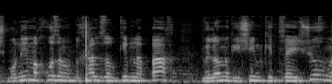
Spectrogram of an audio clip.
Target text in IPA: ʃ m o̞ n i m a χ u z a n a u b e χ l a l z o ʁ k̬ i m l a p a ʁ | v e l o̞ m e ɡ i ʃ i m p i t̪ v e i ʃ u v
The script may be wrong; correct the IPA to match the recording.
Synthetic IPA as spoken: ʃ m o̞ n i m a χ u z a n a u b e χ l a l z o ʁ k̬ i m l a p a χ | v e l o̞ m e ɡ i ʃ i m k i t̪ v e j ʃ u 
